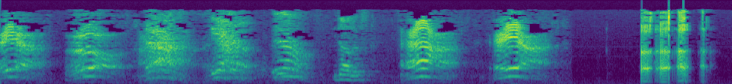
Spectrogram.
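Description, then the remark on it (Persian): A person gags with a finger down the throat, making about eight loud, harsh, drawn-out retching heaves in a steady rhythm, then a short pause and a quick flurry of choppy gulps. “همون ششاتون رو ببندین اینو دوباره گوش بدید ببینید چه فکر میکنید طرف مثلا سر مسترا نشسته یا یه کار دیگه داره میکنه معلومی تو حلقش انگشت داره کرده”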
